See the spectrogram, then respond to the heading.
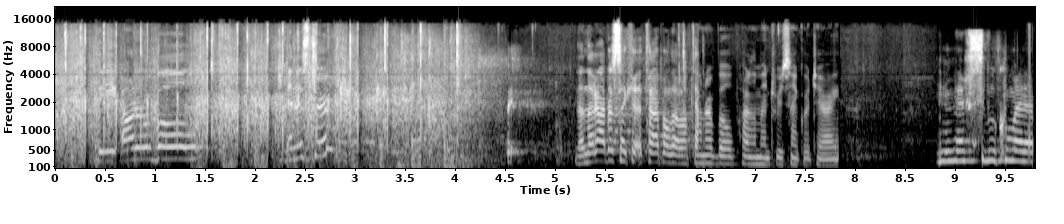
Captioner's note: some Applause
